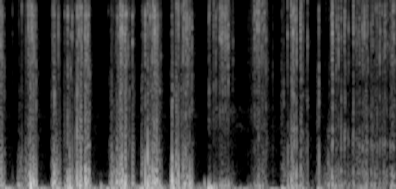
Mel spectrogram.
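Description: A large, hollow pink plastic hair roller covered in velcro hooks is held in the hands and scratched and tapped with long acrylic nails. The result is a dense, irregular run of crackly, bright scratching bursts over soft, hollow low thumps, with short gaps between strokes.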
